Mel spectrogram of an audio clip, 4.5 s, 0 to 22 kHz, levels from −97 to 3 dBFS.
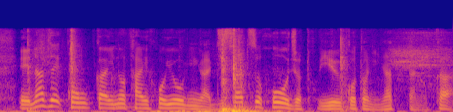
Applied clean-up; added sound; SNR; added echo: none; Slam; 1 dB; none.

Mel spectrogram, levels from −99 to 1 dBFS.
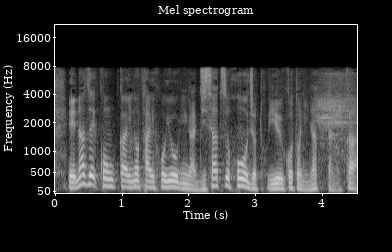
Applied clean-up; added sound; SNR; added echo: none; none; none; none.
